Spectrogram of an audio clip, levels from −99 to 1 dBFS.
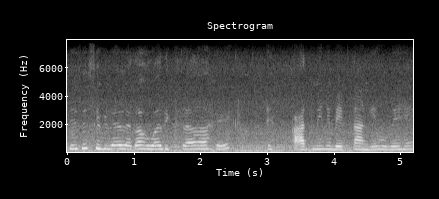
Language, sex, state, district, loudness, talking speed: Hindi, male, Madhya Pradesh, Dhar, -17 LUFS, 160 wpm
